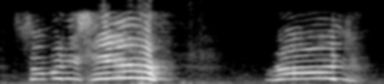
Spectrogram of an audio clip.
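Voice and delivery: put-on very high, loud panicked kid scream; child's scream. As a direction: scream the alarm like a frightened child. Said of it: "you hear 'em scream, say".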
